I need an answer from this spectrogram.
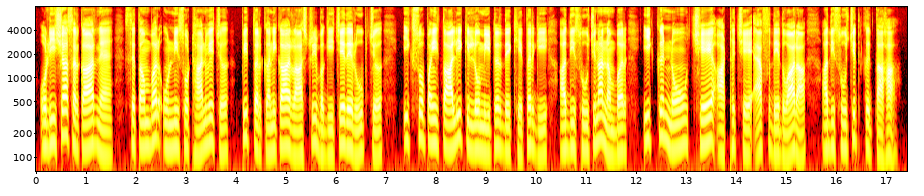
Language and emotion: Dogri, neutral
